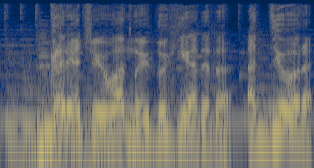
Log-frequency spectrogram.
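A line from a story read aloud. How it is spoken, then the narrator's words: Chuckling. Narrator (Russian): Шофер хохотнул и добавил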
